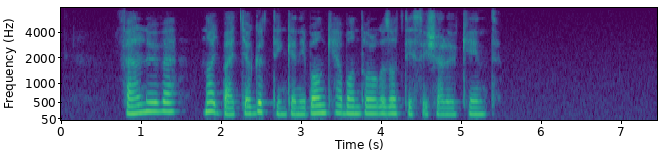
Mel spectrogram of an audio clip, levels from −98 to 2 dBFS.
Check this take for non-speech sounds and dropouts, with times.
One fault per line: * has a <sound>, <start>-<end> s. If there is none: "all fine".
all fine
